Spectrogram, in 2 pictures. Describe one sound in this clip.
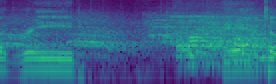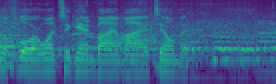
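A volleyball is struck hard during a rally.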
